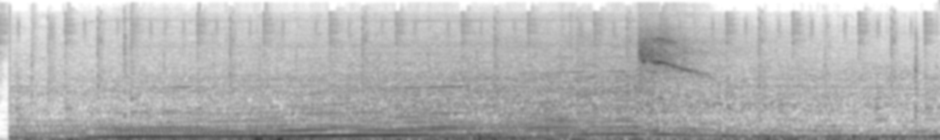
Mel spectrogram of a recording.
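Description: A turbocharged car accelerating hard on a boost test run with the stock boost solenoid still connected, engine note climbing steadily through the gears in a loud, sustained pull, heard from inside without any talking.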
